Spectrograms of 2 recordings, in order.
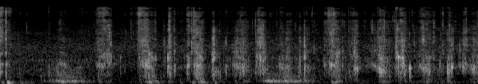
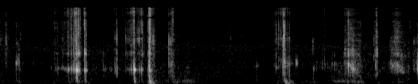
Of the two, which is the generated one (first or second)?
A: first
